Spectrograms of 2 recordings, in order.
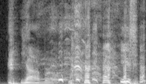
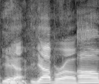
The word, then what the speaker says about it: Yarbro: The one and only Yarbro. You said that with a question. You have to roll your R.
